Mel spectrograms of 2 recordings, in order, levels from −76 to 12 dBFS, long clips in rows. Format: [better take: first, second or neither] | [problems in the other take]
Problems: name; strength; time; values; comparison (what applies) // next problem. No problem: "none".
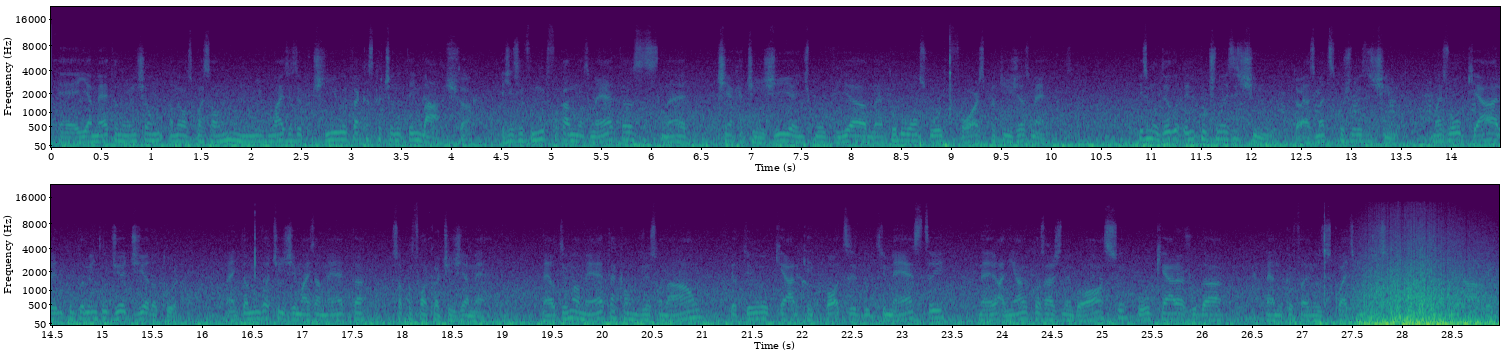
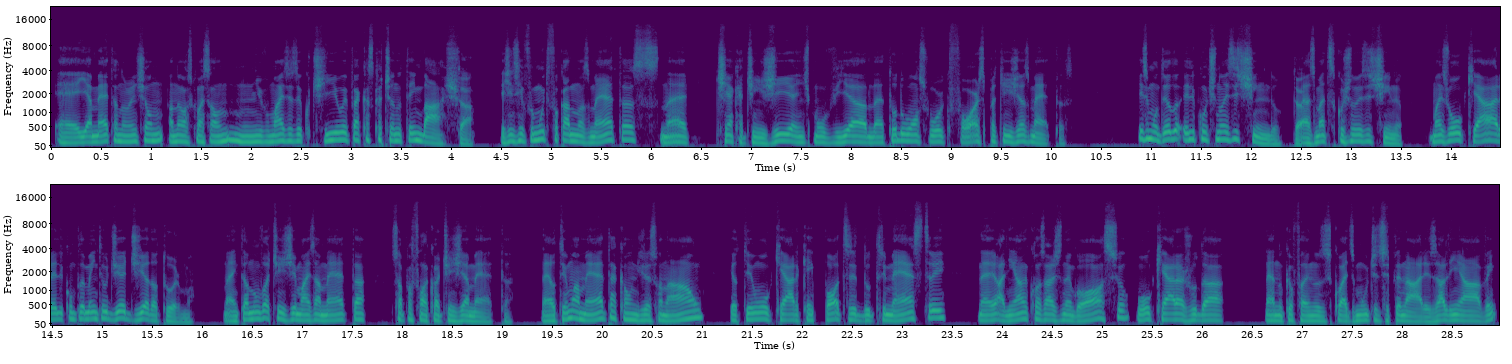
second | wind noise on the microphone; heavy; 1 dB above the speech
